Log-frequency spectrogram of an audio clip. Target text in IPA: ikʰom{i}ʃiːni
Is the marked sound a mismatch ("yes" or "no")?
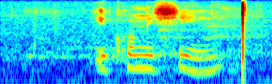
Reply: no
